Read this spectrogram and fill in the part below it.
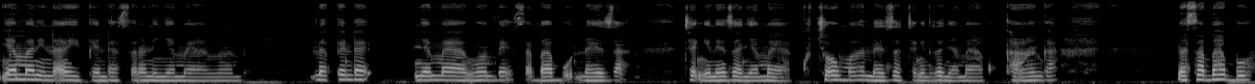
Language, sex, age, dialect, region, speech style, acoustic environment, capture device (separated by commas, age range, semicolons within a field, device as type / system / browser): Swahili, female, 25-34, Kenya - Mombasa, Kenya, happy, silence, mobile / Linux / Chrome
